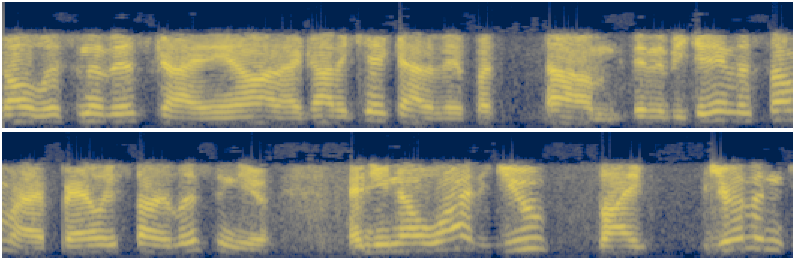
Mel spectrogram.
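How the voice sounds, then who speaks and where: A nineteen-year-old American man calling a radio show, chatting casually in a cocky, emphatic, rambling way. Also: sits high. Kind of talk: casual phone-in chat. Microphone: telephone. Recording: narrow noisy phone line on radio.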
